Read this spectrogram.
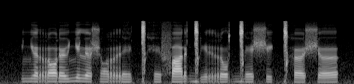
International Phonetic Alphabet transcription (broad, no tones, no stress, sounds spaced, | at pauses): ʎ ə r ɔ ɾ ø ʎ ə lʲ ɔ ʃ ɔ̤ r e̤ ǀʰ e̤ f a ɾ ə ɡ͡ǀ i r o ɡ͡ǀ e ʃ i ǀʰ œ ʃ ə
